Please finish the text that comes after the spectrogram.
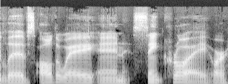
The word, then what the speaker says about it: Saint Croix: cousin who actually lives all the way in saint croix or saint quoi i think it's saint croix let's face it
